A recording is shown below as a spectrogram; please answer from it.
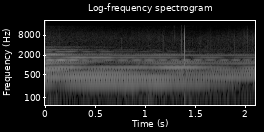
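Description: A piano chord held and slowly dying away, with a faint click about halfway through.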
